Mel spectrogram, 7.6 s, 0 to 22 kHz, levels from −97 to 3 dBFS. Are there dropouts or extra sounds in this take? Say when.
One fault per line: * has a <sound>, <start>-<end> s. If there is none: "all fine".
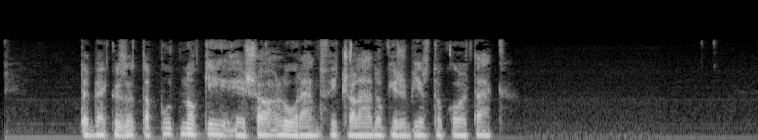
all fine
